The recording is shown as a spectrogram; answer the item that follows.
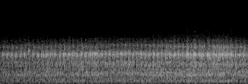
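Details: An underwater recording, made for US Navy research, of a chorus of croaker fish: a dense, rattling drone like a pneumatic drill.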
